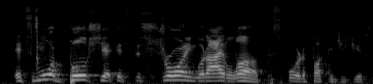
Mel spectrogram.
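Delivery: angry, heated, fired-up, worked-up ranting delivery. Speaker vents about what's destroying the sport he loves, heated rant. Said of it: "I got a little heated up".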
